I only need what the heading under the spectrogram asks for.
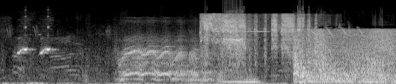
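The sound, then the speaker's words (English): A unicorn whinnies, then a rising electric crackle bursts into a loud, sizzling lightning blast shot from its horn and a sustained explosive roar as it strikes a barrel. “They shoot lightning bolts?”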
